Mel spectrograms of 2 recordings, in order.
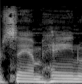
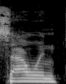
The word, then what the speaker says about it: Samhain: And we're told, of course, if you know this, that it's short for Sam Hain, which is apparently pronounced Samhain. – Samhain, yes. That is the correct pronunciation.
